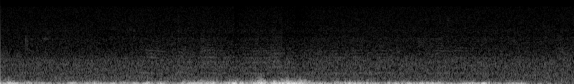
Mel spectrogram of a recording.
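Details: Low, rough buzzing of honey bees at the White hive, a colony split from the Yellow hive, rising to a loud close fly-by midway before fading to a softer drone.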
